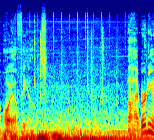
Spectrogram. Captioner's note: airplane engine roaring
